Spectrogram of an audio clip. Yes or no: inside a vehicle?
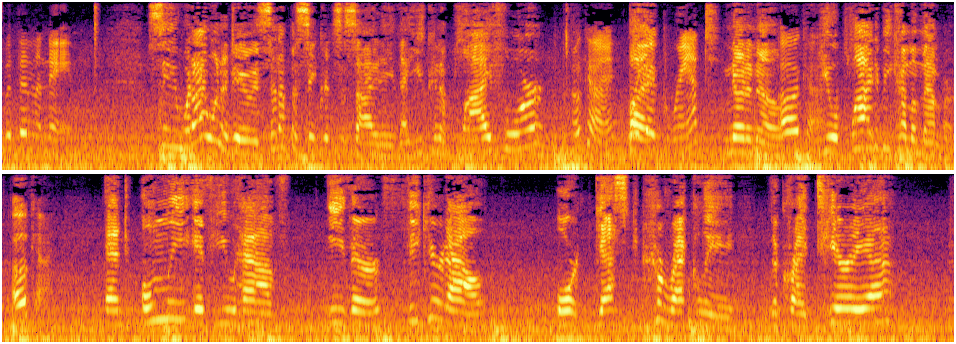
yes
